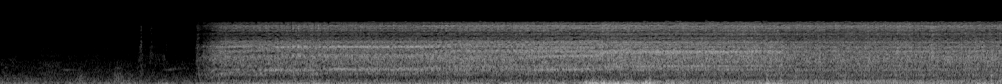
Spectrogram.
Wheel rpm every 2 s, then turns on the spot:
10, 120, 190, 230, 230.
none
